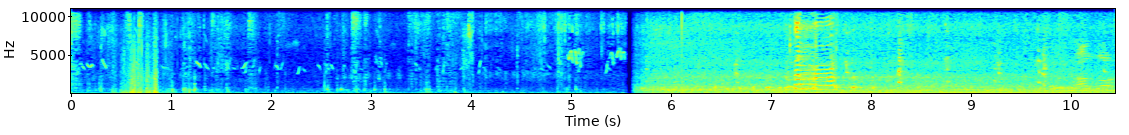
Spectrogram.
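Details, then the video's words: Young chicks give short, high peeping chirps over a steady low hum; the sound cuts partway through and the second half is louder. "baby chicks crying,baby chicks chirping sounds"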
